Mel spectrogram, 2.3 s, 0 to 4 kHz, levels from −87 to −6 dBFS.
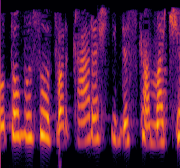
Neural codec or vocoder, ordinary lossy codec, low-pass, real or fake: none; MP3, 24 kbps; 3.6 kHz; real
